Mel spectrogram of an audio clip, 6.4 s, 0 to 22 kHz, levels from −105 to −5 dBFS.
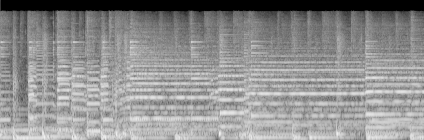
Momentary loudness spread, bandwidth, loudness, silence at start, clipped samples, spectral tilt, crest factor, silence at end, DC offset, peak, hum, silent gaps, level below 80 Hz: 4 LU; 16 kHz; -15 LUFS; 0 s; under 0.1%; -3.5 dB/octave; 16 dB; 0 s; under 0.1%; -2 dBFS; none; none; -28 dBFS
